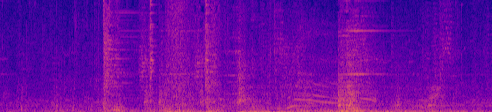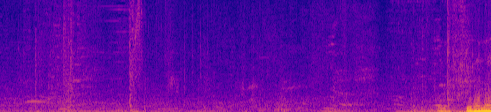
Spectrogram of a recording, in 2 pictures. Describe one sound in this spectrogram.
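Metal blades clash and clang in a fierce fight.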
